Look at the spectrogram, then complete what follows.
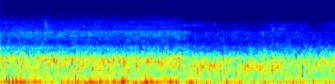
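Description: Steady outdoor background of wind rumbling on the microphone, with a hiss of creek water running over rocks that fades about halfway through.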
